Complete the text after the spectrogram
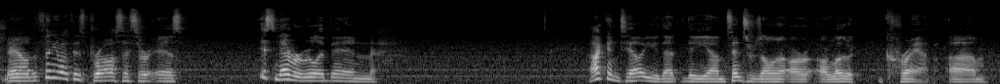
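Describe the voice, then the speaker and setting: A hoarse man getting over a cold, talking casually about his computer in a home room warmed by a wood stove. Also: mid-range voice, animated, unhurried, long pauses, a little hiss or hum. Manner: rambling, many fillers and restarts, chuckling. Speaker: computer hobbyist vlogger. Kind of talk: casual tech vlog.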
